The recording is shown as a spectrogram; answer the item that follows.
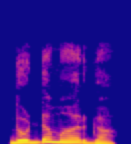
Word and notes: ದೊಡ್ಡಮಾರ್ಗ: Kannada

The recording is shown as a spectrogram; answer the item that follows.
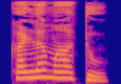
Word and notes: ಗಿಳಿಮಾತು: kannada

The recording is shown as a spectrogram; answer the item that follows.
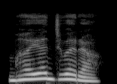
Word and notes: ಭಯಜ್ವರ: Kannada

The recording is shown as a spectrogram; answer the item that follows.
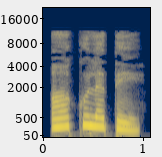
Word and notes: ಆಕುಲತ್ತೆ: ākulatte; kannada

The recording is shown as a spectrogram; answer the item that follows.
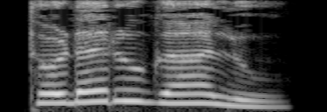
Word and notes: ತೊಡರುಗಾಲು: Kannada

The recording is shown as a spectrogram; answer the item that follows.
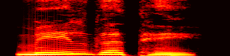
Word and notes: ಮೇಲ್ಗಥೆ: mēlgathe

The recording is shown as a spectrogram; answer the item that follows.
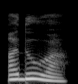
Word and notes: ಅತ್ವ: atva

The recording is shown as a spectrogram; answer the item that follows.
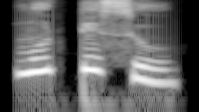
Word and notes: ಮುಟ್ಟಿಸು: muṭṭisu

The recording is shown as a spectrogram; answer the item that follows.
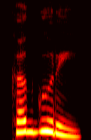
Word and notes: ಕಕ್ಕುಗುರು: kakkuguru

